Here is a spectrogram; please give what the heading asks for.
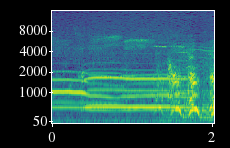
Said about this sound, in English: don't be surprised when you hear him howl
